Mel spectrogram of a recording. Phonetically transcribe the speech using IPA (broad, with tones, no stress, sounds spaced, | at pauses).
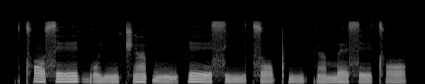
tʰ ɔ˦ s eː˦ ɡ͡b o˨ j ĩ˨ t͡ʃ ã˦ ɓ ĩ˨ | eː˦˨ s iː˨ t͡s ɔ˨ pʰ iː˨ k ã˨ m ɛ˦˨ s eː˨ tʰ ɔ˦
